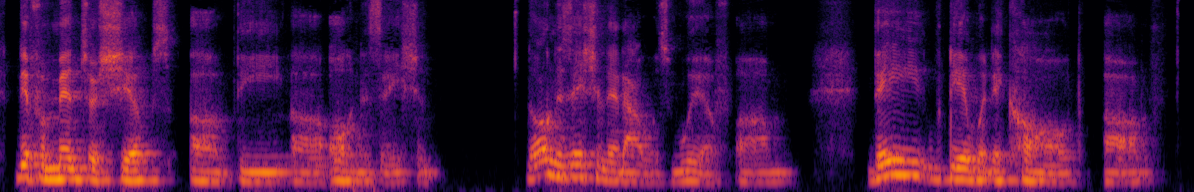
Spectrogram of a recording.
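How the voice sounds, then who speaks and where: Somewhat breathy and medium in pitch, a man's voice moves at a moderate pace with ordinary pitch variation. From US. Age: 50s. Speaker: retired military veteran and social work graduate. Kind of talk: casual interview.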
